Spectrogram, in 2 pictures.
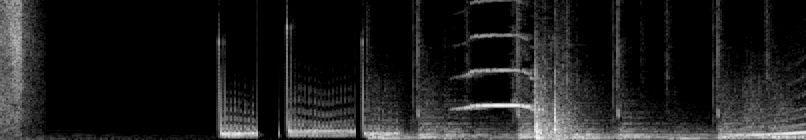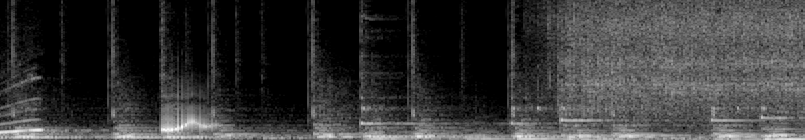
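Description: Light children's cartoon music with springy boing and sliding-pitch sound effects, several quick swoops up and down. Near the end a tap starts running, a steady hiss of water under the music.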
